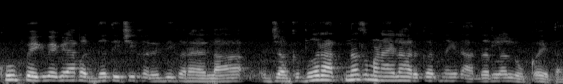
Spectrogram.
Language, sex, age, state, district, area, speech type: Marathi, female, 30-45, Maharashtra, Mumbai Suburban, urban, spontaneous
